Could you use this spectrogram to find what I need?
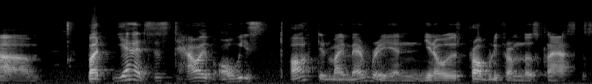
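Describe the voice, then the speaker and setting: A man with a medium-pitched voice talks at a moderate speed, his pitch swinging very widely. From Canada, Winnipeg. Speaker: mixed martial arts fighter. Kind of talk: interview. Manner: hesitant, many fillers and repeats.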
